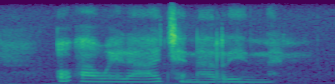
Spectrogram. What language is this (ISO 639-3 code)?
ven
